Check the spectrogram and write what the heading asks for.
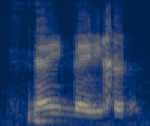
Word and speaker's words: Nijmegen: I work at the Radboud University Medical Center in, this is the correct pronunciation, Nijmegen. They say Dutch is a disease of the throat, and Nijmegen is an excellent word to demonstrate this.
